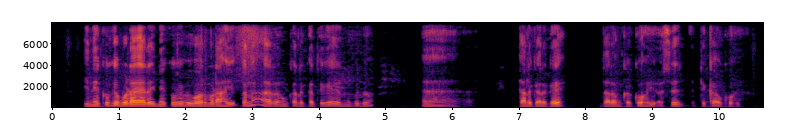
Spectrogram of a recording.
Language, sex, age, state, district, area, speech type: Santali, male, 60+, West Bengal, Jhargram, rural, spontaneous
